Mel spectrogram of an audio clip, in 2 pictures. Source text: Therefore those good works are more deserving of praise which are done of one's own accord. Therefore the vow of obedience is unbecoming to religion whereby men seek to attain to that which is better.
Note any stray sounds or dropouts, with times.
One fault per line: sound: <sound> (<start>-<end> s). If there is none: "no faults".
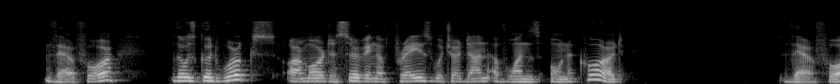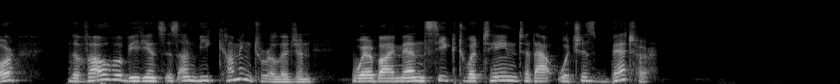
no faults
